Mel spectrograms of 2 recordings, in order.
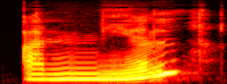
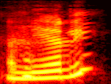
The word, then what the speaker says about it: Anieli: Y me parece muy interesante lo que comentaba Aniel, ¿lo pronuncio bien? Anieli.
